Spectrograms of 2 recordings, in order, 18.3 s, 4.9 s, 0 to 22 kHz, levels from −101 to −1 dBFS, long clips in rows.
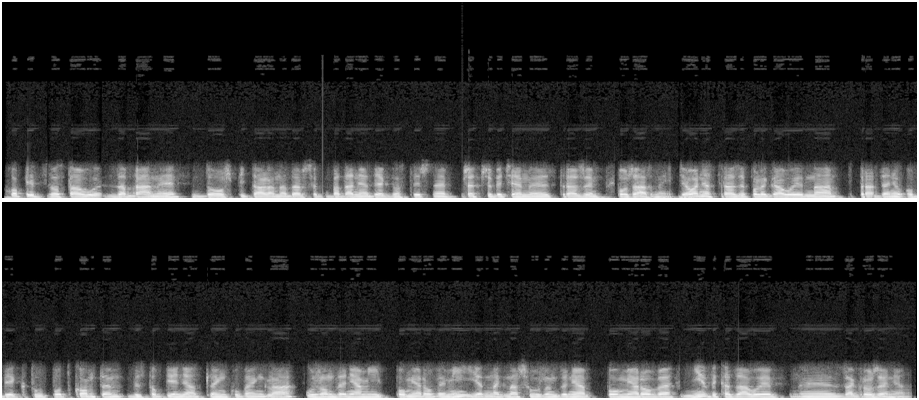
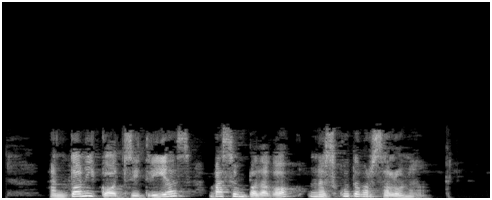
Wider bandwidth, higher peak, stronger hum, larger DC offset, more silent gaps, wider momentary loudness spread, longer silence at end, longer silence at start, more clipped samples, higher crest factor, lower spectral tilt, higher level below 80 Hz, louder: second, 4 kHz vs 8.2 kHz; about the same, 0 dBFS vs -2 dBFS; neither; neither; neither; about the same, 5 LU vs 7 LU; second, 0.05 s vs 0.7 s; second, 0.05 s vs 0.5 s; neither; second, 10 dB vs 16 dB; first, -11 dB/octave vs -5 dB/octave; first, -48 dBFS vs -62 dBFS; first, -12 LUFS vs -17 LUFS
